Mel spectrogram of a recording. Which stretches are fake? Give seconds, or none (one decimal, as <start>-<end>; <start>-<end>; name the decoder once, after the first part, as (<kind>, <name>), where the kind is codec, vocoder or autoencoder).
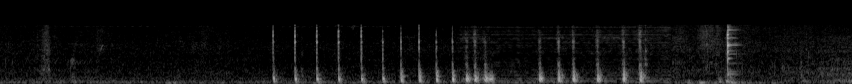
4.6-6.7 (vocoder, HiFi-GAN)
